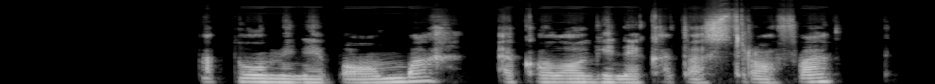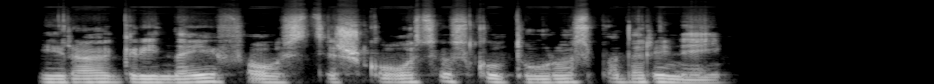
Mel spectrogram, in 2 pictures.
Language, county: Lithuanian, Kaunas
